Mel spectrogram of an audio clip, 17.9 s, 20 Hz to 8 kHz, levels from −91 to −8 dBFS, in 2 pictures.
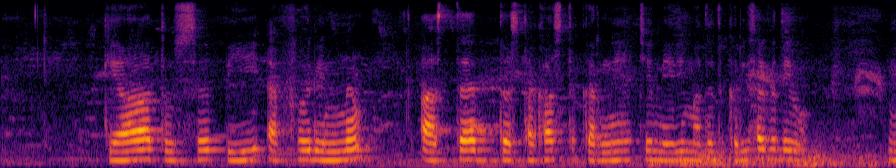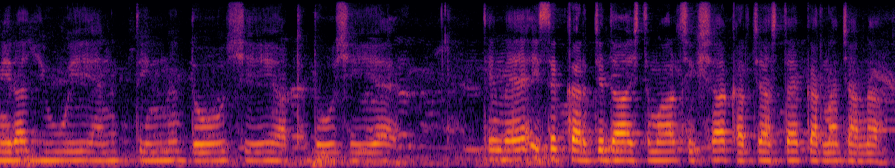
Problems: constant background noise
